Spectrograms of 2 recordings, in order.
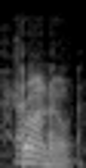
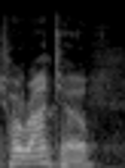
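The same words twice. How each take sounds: First: It is said the Canadian way, like Tronno. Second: It is said the American way, all syllables. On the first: The speaker calls it right. "pronounce that the Canadian way, by the way. It's T R O N N O" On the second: The speaker calls it wrong. "not Toronto, as Americans pronounce it"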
